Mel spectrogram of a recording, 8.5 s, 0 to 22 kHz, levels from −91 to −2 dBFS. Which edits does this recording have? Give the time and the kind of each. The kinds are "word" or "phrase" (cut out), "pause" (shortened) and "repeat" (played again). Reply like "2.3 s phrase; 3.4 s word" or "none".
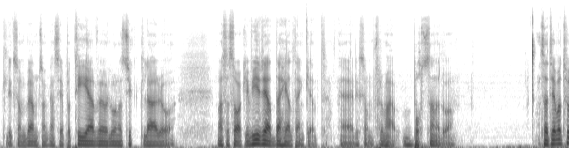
5.0 s pause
